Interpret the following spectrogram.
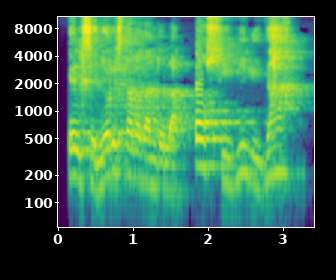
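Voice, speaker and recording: A man's lively intonation with audible room echo. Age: 60s. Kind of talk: sermon. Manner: conversational.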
